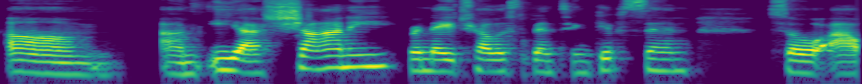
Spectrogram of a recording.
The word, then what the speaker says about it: Shawnee: My name is Shawnee, not Shawnee. I'm Shawnee Reneé Benton Gibson.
